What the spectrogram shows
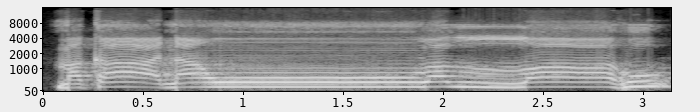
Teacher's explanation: اگر ملا کے پڑھیں گے تو ادغام یرملون ہوگا، تو پھر پڑھا جائے گا مکانا واللہ، غنہ کیا جائے گا 1 الف کی مقدار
